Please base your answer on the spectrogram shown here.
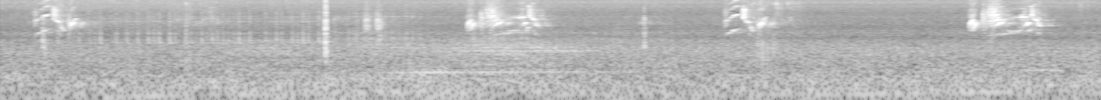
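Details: European goldfinch singing in a garden in the late afternoon, with many goldfinches present; four short bursts of high, twittering, tinkling notes spaced a couple of seconds apart over a quiet background with faint clicks.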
